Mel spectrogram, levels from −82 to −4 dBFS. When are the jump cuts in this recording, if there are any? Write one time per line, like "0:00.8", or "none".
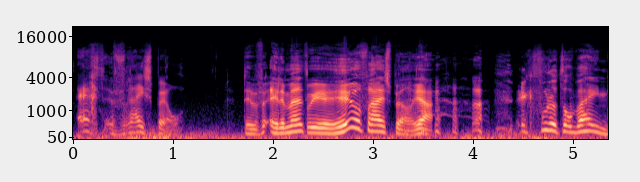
0:02.3
0:02.9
